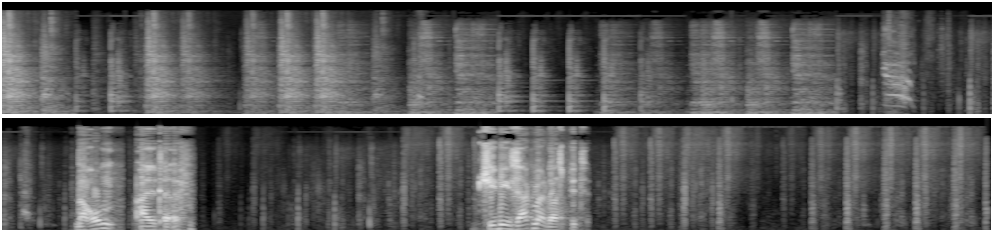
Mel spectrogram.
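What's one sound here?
Footsteps clank on metal and hard floors.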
